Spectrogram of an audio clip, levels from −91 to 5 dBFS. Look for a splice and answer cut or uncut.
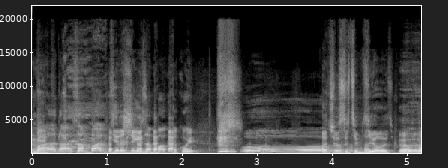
uncut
